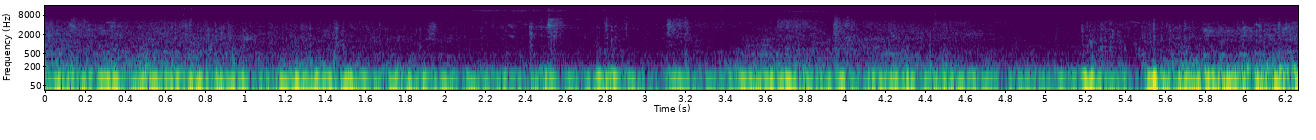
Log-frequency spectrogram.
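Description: A huge monster stomps with a deep rumble.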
